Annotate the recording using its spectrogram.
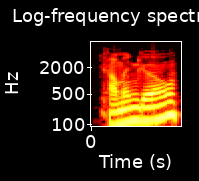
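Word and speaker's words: Kum & Go: fabled coming go and yes it is spelled k-u-m and go i'm not lying about that come and go are we familiar publix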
